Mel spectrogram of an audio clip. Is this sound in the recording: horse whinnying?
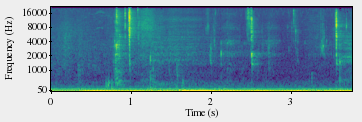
no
